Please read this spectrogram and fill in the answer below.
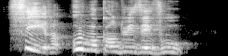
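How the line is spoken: Panicked, struggling cry. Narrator (French): s'écria Jeanne en se débattant, affolée

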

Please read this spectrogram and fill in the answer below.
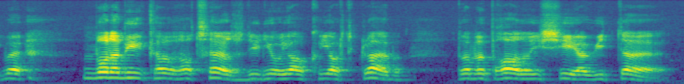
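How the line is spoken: Pitiful voice. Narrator (French): dit Morlaix d'une voix pathétique

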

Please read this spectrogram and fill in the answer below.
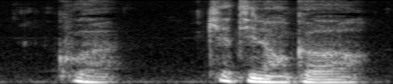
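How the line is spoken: Weak voice. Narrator (French): demanda Vergeot d'une voix faible

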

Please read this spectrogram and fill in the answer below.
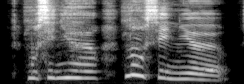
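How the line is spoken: Exclaiming. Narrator (French): s'écria le bailli

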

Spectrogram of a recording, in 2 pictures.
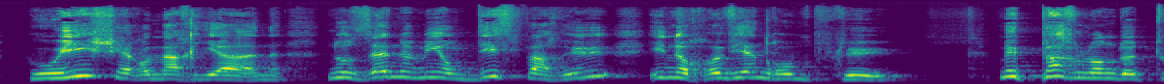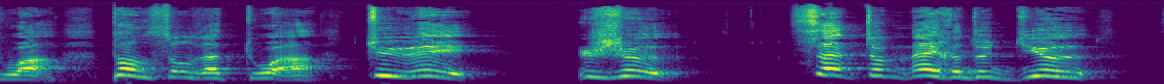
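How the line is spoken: Exclaimed. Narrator (French): s'écria Robin

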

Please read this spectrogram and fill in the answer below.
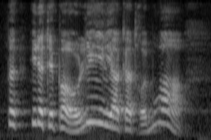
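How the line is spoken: Indignant exclamation. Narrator (French): s'écria Sophie, indignée de ses suppositions

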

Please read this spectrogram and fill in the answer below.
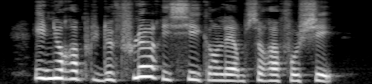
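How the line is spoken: Cheerful exclamation. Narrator (French): m'écriai-je gaiement

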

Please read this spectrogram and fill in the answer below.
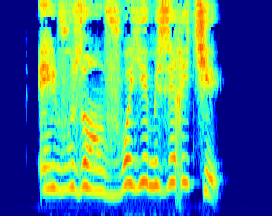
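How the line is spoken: Indignant exclamation. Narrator (French): s'écria Ponce indigné

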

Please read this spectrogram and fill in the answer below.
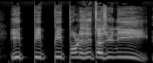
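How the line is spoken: Winners shouting. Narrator (French): hurlèrent les gagnants de la victorieuse Amérique

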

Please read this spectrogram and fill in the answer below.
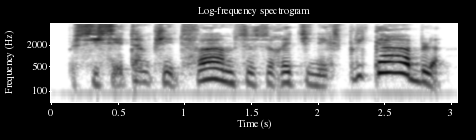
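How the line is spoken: Exclaimed. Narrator (French): s'écria Blondet

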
